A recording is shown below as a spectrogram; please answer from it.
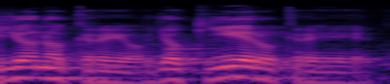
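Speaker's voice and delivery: low and soft, imitating the caller; subdued confession. Atheist caller confessing to the pastor, subdued. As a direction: drop the voice low for a retold admission.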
